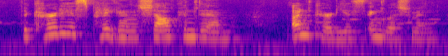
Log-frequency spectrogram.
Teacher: a metrical foot consisting of two lightly emphasized syllables is followed by one heavily emphasized syllable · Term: anapestic poetry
